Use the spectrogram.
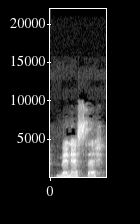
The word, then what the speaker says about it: Manasseh: "And Joseph called the name of the firstborn Manasseh, for God, said he, hath made me forget all my toil and all my father's house." And Manasseh in the Hebrew is pronounced Menasseh, and it means causing to forget.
